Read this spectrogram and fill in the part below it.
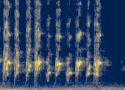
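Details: Lively Javan myna song for bird training, a fast series of about eight loud harsh squawky notes with a whistled edge, roughly four per second, then a quiet tail.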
